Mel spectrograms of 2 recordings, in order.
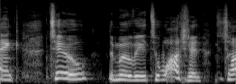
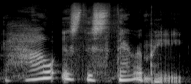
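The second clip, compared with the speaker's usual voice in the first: whisper; 3 semitones higher, 4 dB quieter, slower than usual. Retold or imitated. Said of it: "I'm watching the movie going".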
